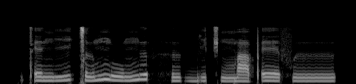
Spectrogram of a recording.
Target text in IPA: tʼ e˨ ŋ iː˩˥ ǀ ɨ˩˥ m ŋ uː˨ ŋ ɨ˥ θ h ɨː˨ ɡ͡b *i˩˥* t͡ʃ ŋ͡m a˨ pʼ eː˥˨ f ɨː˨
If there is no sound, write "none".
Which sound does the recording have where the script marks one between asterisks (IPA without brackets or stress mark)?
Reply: i˩˥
